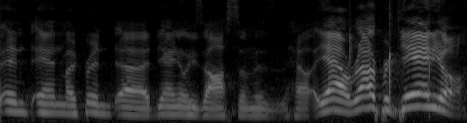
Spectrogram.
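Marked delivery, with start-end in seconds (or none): 2.4-3.5 high-pitched call for applause; rallying cheer. Real, not acted. Comic asking the room to applaud a friend, cheering. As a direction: whip up the crowd.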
